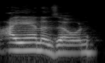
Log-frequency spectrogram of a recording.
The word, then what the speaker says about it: Iannazzone: to mess it up it's a long one I Anna's own I Anna's own there's a lot of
